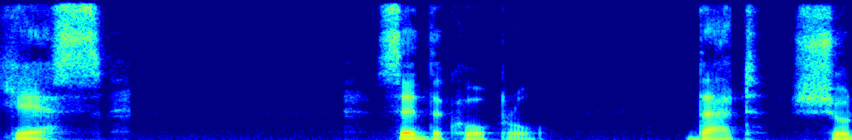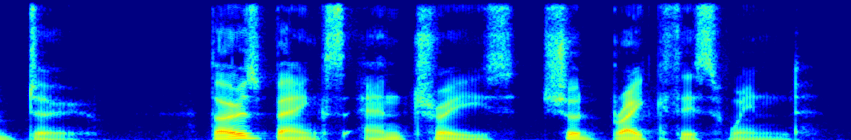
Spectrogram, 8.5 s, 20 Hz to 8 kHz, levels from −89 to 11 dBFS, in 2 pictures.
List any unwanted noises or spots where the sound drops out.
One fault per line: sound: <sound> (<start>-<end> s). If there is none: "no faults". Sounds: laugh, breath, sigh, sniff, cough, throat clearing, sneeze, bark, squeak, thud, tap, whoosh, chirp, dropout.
no faults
